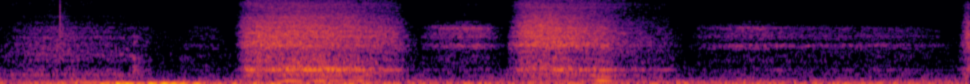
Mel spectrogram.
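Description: A person blows hard through a cloth mask, making several loud, breathy bursts of air with short pauses between them and no speech.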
